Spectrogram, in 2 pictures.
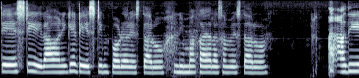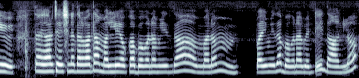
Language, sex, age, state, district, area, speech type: Telugu, female, 18-30, Telangana, Vikarabad, urban, spontaneous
